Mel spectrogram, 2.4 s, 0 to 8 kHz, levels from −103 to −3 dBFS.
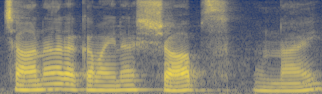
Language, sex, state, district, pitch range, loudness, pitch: Telugu, male, Andhra Pradesh, Sri Satya Sai, 130-150 Hz, -17 LUFS, 145 Hz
